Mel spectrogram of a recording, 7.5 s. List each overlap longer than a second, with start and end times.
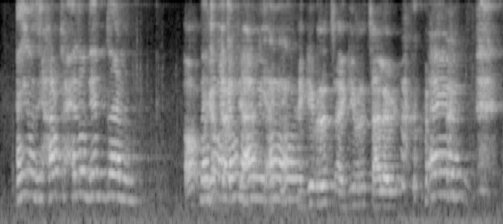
3.0-4.5

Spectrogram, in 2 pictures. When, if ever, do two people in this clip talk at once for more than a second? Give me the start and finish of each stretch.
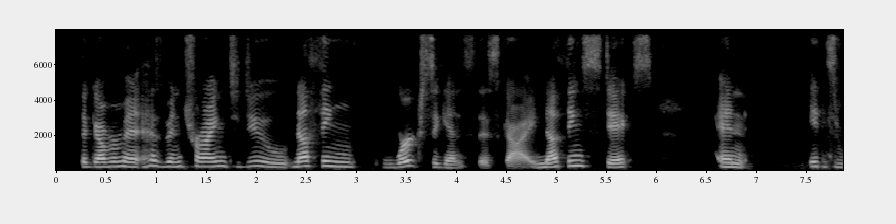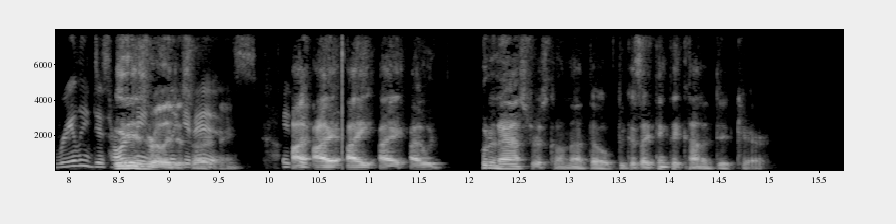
8.4-9.7

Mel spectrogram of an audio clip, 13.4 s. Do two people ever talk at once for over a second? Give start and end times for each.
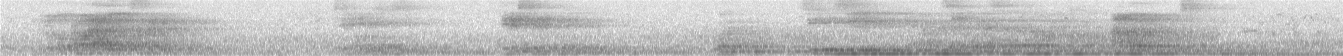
none

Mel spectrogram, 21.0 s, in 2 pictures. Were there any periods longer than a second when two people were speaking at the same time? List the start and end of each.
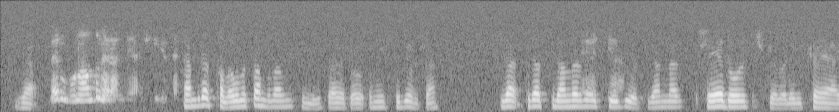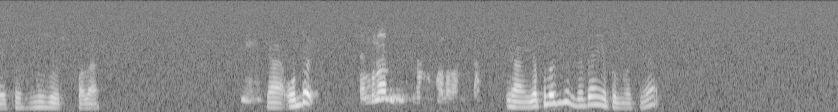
none

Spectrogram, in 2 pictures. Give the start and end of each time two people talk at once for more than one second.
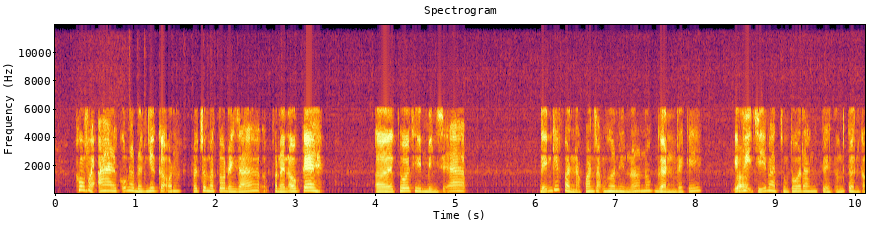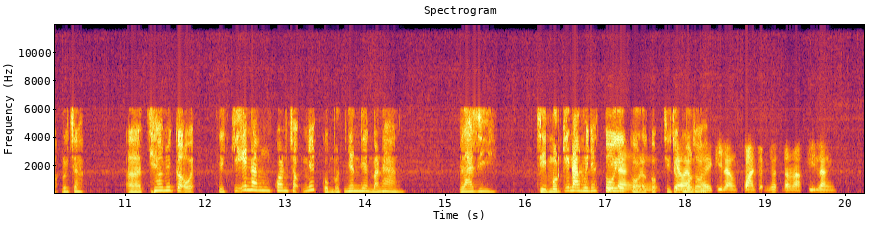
17.0-18.2

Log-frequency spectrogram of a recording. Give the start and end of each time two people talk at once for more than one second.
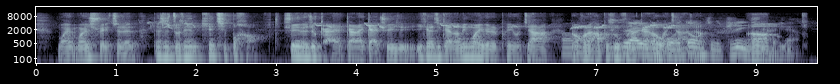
6.7-8.4

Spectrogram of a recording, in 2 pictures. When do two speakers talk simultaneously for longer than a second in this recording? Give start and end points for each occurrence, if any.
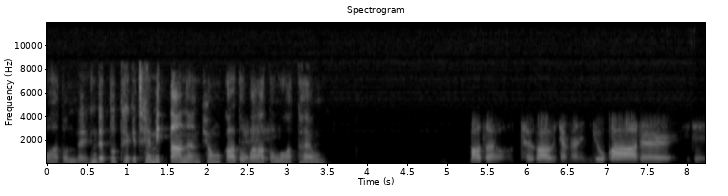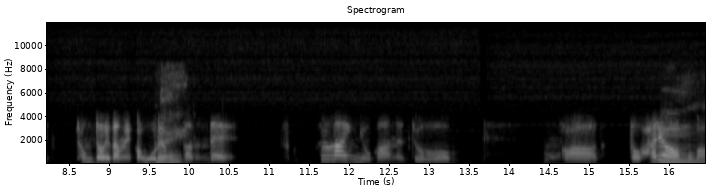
none

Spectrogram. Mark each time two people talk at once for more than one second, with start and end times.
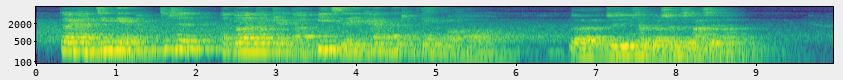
none

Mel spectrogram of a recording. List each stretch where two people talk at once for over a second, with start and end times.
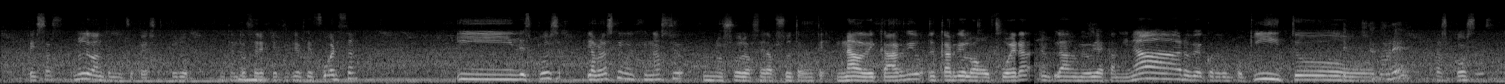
none

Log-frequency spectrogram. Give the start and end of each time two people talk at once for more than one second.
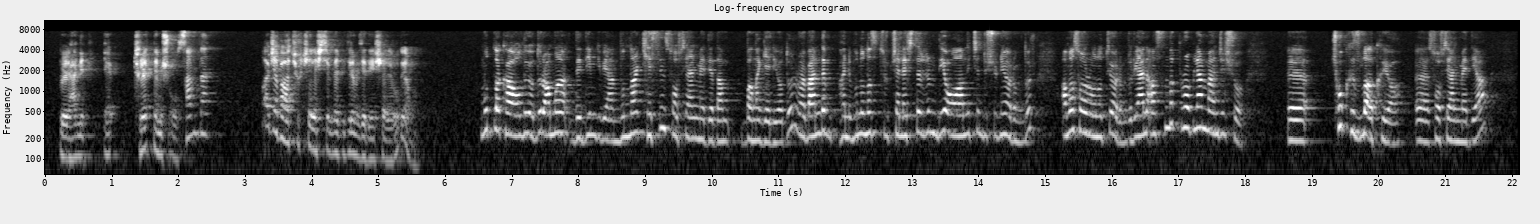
none

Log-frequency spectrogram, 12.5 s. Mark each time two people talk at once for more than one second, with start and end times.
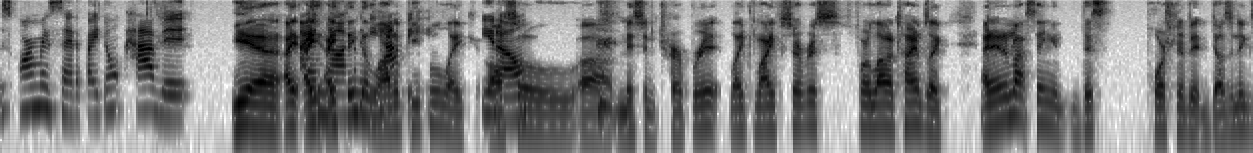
3.0-4.3

